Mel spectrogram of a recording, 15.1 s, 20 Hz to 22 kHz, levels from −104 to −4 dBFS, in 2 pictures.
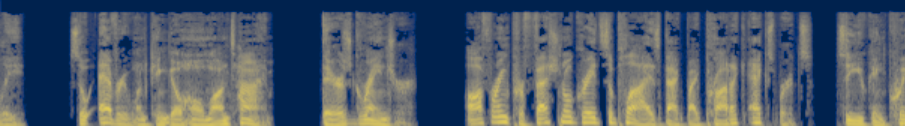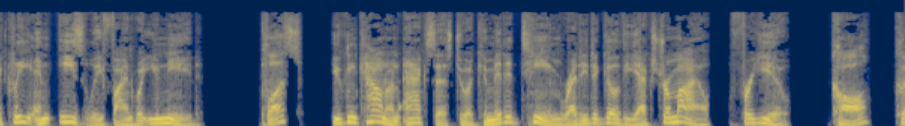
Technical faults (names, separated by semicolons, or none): AAC frame loss with concealment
